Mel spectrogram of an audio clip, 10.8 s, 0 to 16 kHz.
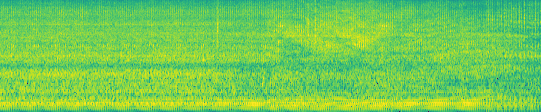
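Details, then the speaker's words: Atco Balmoral 20-inch mower, Tecumseh engine, after carburetor clean and mixture-screw tuning; steady, even drone with no misses or hunting, then cuts off cleanly, no fuel leaks; repaired and healthy. "so it starts runs drives cuts and stops and even now no fuel leaks one echo barrel moral saved spares or repair back up and running in the mixed mower shack"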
